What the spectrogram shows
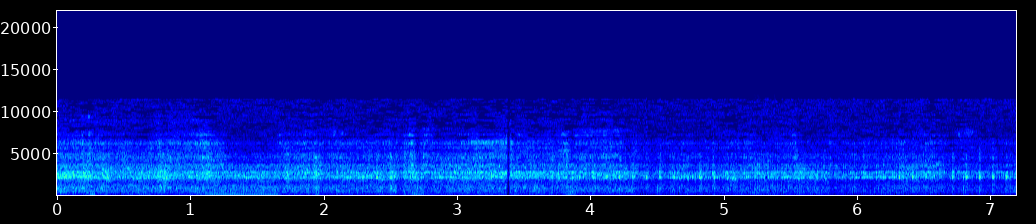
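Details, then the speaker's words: Telefunken Atlanta 101 radio on an outdoor antenna, working again after its push-button switches were cleaned, tuned on medium wave 1 (520–1400): steady hiss and crackle with a faint low hum and no station, just band noise. "Okay, medium wave 1, so this is 520 520 to 1400. Okay. Again, we're just hearing mostly noise."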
